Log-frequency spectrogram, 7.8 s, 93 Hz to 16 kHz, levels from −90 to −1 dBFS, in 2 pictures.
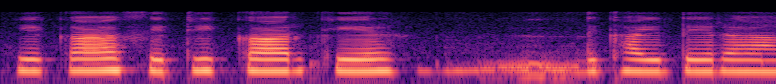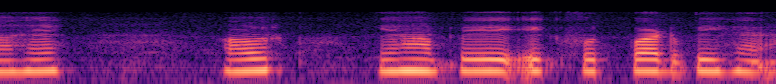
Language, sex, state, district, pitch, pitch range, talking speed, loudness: Hindi, female, Delhi, New Delhi, 210 Hz, 205-215 Hz, 125 wpm, -21 LUFS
